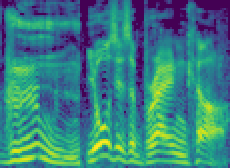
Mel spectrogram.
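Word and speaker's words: GRMN: It isn't Grimina, there's no at the end. It says Grim.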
